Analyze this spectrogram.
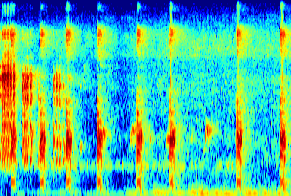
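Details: White-breasted waterhen, recorded as a lure sound for catching the bird: a burst of rapid, stacked, croaking notes, then loud single harsh calls spaced about half a second to a second apart, with a low background hum.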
